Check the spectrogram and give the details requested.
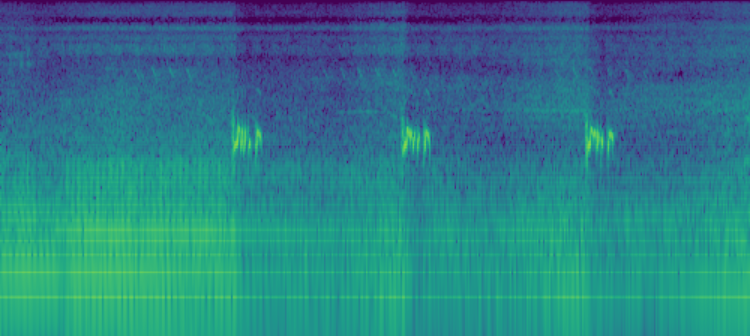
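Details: At sunrise a local gedong mengo zebra dove repeats its lure cooing: three short phrases of rapid, soft rolling notes roughly every two and a half seconds, with a low humming tone early on.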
